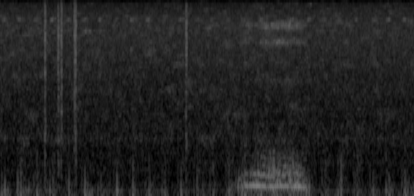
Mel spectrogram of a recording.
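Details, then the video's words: Sleeping dog snores softly indoors: a low rumbling breath swells for about half a second midway, over steady quiet wheezy breathing and faint room noise. "Cute Dog Snoring !"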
